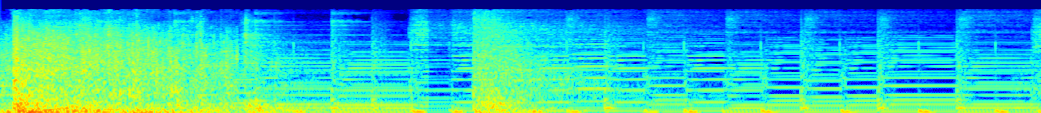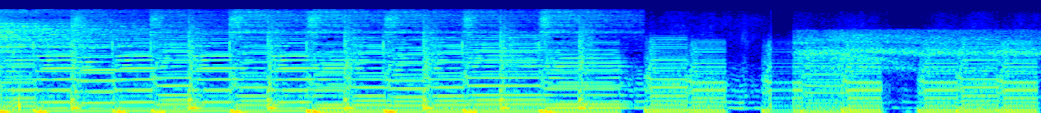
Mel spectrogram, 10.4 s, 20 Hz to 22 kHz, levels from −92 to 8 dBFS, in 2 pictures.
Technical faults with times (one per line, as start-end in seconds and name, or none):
2.14-2.26 sudden gain jump
9.06-9.17 sudden gain jump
